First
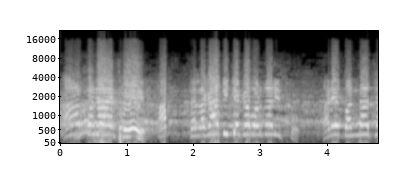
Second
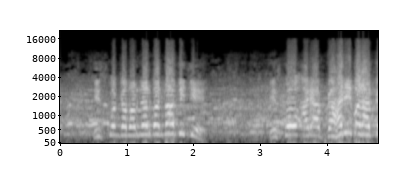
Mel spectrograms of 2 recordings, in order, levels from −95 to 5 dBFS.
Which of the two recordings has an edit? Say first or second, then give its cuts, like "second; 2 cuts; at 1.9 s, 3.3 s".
first; 1 cut; at 1.6 s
